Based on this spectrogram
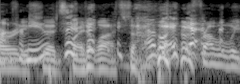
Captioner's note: laughter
